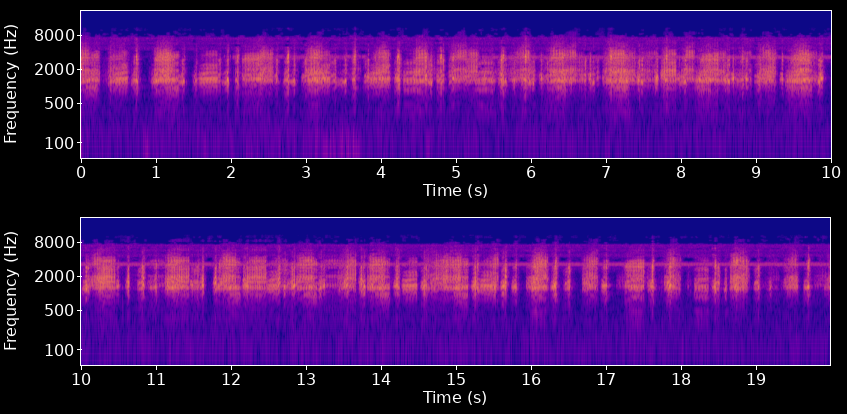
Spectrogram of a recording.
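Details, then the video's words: Croaking frogs fill the wetland with a steady, dense chorus of rapid raspy pulses, many callers overlapping without pause across the whole stretch. "Frog Lullaby: Relax to the Sound of Croaking Frogs"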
